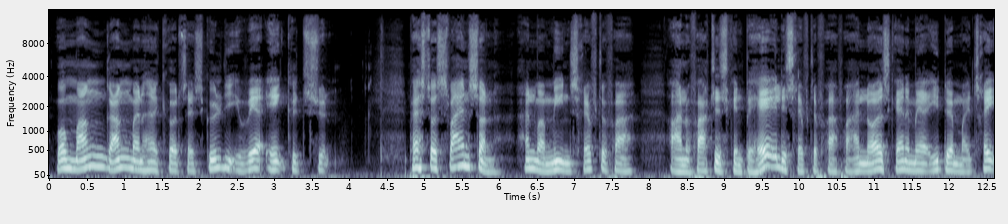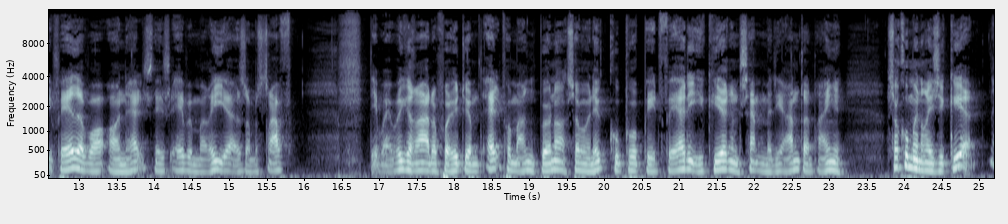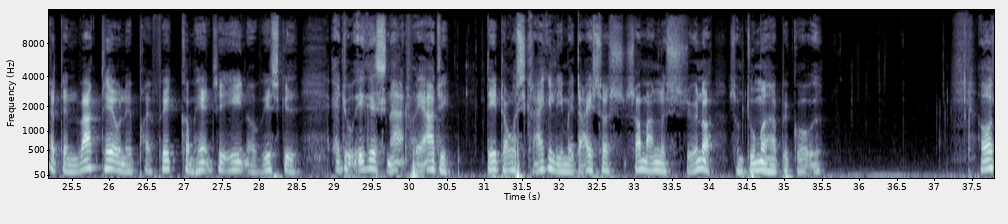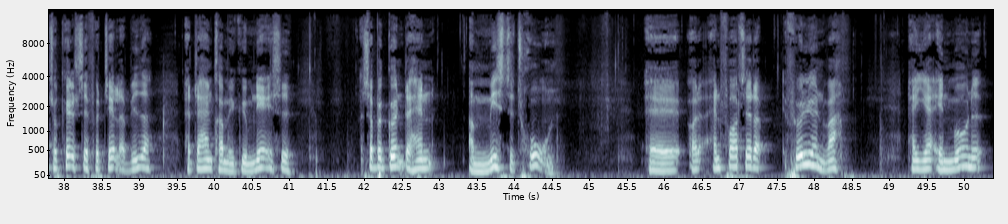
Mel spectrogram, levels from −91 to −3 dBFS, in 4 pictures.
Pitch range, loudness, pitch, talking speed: 115-145 Hz, -23 LUFS, 125 Hz, 155 wpm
